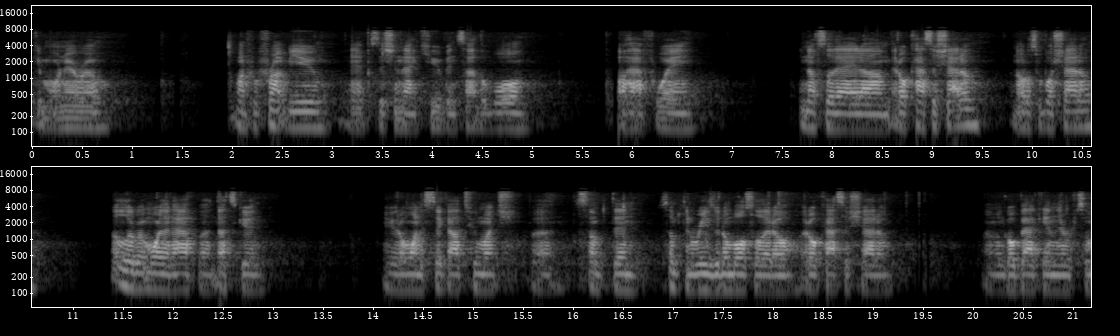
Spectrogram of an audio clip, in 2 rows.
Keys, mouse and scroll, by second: 1.8 KP_1, 3.4 g, 6.1-7.0 scroll up 5, 7.0 middle click, 8.1-8.5 scroll down 3, 8.5 middle click, 12.0 middle click, 13.9 middle click, 16.3 KP_1, 17.1-17.8 scroll up 2, 17.8 click, 19.2 click, 20.7 g.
